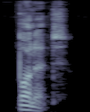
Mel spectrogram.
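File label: "bonnet", Australian English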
